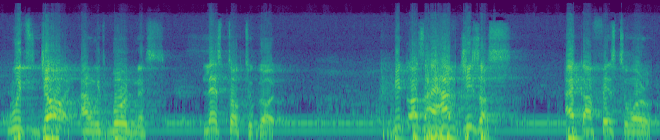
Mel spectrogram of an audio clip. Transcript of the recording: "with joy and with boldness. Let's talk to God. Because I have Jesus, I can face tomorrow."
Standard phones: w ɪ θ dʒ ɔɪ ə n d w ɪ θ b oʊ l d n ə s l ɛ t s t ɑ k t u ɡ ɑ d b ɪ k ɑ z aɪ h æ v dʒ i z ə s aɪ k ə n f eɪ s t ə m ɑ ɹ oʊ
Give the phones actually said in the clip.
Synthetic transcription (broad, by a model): w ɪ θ dʒ ɔɪ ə n w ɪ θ b oʊ l d n ə s l ɛ t s t ɑ k t u ɡ ɑ d b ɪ k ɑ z aɪ h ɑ v dʒ i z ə s aɪ k ə n f eɪ s t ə m ɑ ɹ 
